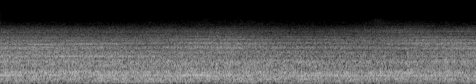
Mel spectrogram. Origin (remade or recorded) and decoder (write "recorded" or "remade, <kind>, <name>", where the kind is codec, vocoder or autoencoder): recorded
